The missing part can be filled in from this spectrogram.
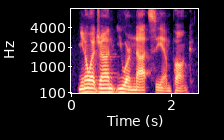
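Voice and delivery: ordinary talk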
